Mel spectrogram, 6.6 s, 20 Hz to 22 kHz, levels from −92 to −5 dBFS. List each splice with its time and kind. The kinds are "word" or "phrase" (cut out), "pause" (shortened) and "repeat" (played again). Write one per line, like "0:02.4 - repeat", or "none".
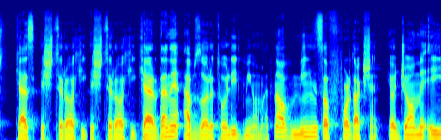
0:01.3 - repeat
0:04.1 - word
